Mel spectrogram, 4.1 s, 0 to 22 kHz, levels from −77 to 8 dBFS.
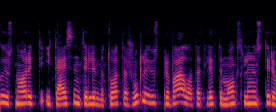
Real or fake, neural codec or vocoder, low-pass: real; none; 10.8 kHz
